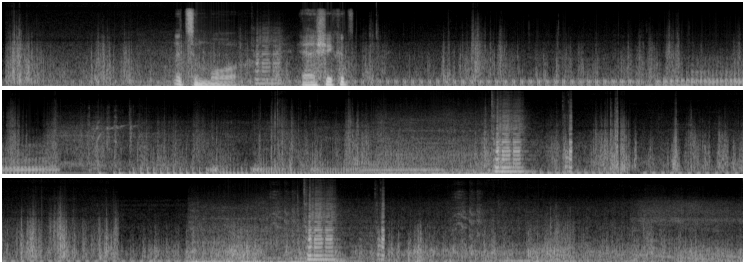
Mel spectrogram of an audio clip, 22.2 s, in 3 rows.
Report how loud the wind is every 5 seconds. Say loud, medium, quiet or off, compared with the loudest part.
loud, medium, loud, loud, loud.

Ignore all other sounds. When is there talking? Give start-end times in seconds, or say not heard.
1.7-3.5.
